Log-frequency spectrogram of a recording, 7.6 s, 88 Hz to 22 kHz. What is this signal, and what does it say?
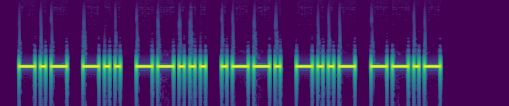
Morse code, heard as a keyed tone, about 15 wpm, 700 Hz. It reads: KD7PXQ
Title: USA Callsign DE Callsign - 6 Characters - 15wpm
